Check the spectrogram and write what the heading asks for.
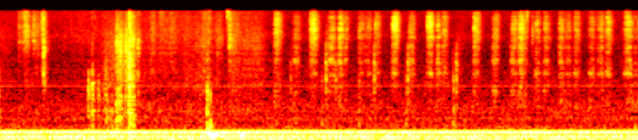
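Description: Light scratchy rustling and small ticks of things being handled on a table, with one thump about two seconds in, over a steady low hum.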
